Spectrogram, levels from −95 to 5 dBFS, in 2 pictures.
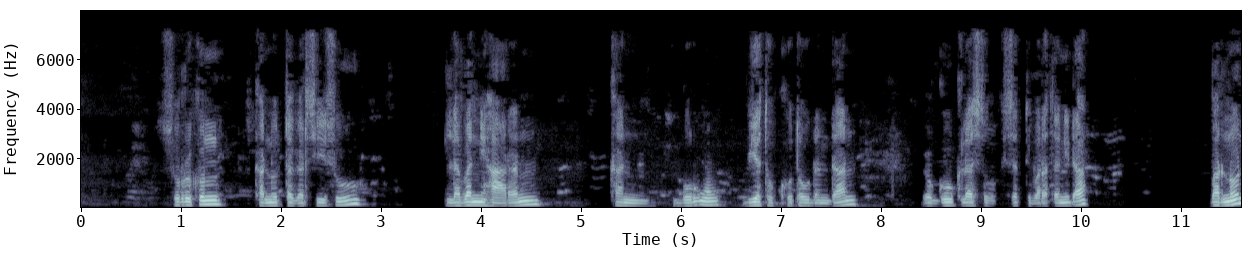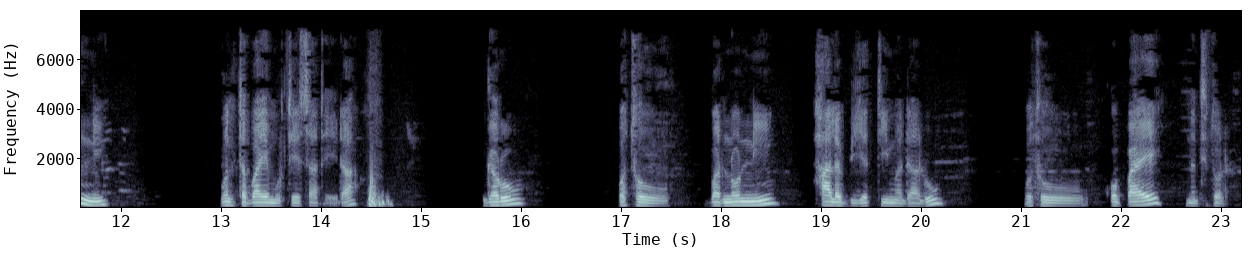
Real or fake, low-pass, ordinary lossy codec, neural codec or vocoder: real; 7.2 kHz; MP3, 48 kbps; none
